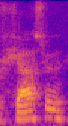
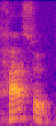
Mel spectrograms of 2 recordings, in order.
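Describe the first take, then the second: First: The word begins with an s sound. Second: The word begins with an h sound. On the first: This is the plain form without aspiration. The speaker calls it wrong. "So shasu is no longer" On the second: This is the aspirated form used after 'my'. The speaker calls it right. "it becomes hasu"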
